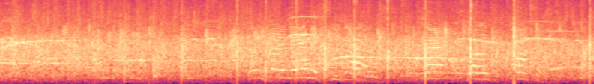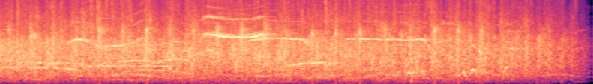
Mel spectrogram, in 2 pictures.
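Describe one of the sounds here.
A small band with horns and guitar plays in a large hall.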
